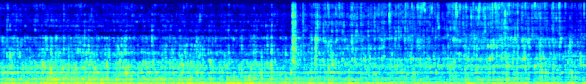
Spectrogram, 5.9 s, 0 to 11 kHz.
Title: Interesting kitchen sinkdrain with drainbasket and gurgling sound (1)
